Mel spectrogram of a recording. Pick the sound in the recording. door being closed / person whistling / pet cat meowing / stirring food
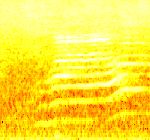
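pet cat meowing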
